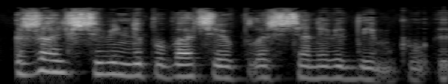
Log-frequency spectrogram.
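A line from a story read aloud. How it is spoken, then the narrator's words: Sigh. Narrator (Ukrainian): зітхнув Гаррі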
